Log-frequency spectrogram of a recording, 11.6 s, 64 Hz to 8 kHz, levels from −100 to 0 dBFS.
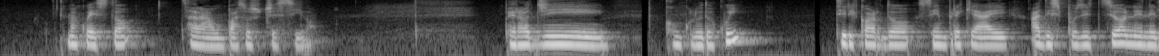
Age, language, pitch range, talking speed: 20-39, Italian, 165-185 Hz, 95 wpm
